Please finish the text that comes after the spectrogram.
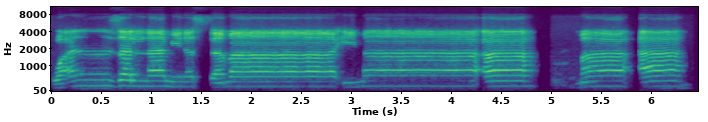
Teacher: Di sini asalnya ma'an. Nah, ketika kita waqaf, maka tanwinnya ini digantikan dengan alif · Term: mad iwad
